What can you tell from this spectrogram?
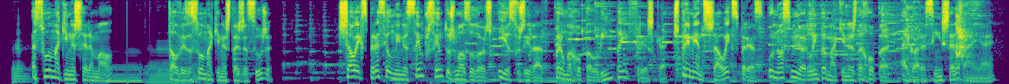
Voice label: male portuguese comercial; ideasonora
